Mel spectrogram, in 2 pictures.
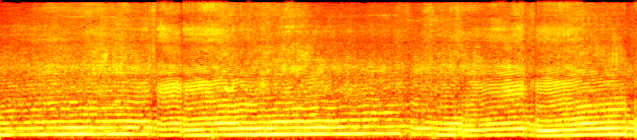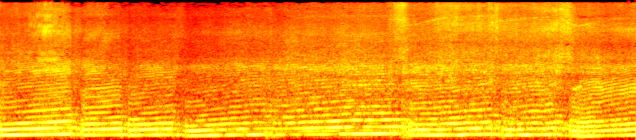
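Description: Tyres screech and squeal as a car spins on the ground.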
